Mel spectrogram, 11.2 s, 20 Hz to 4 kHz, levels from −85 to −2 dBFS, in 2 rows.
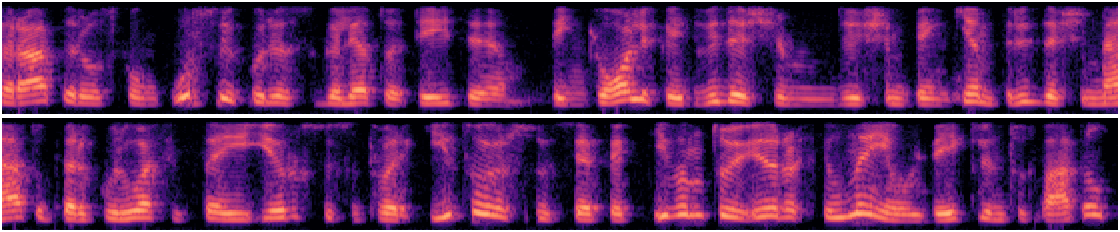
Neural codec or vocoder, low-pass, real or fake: none; 3.6 kHz; real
